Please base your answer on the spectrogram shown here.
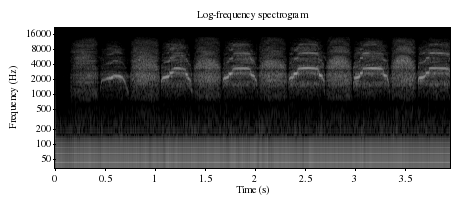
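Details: Male black stork trembling with excitement at his nest in Estonia, morning of 30 April 2020, as a female comes near. A rapid run of loud wheezy hisses, each carrying a rising-falling whistle, about one and a half per second.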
